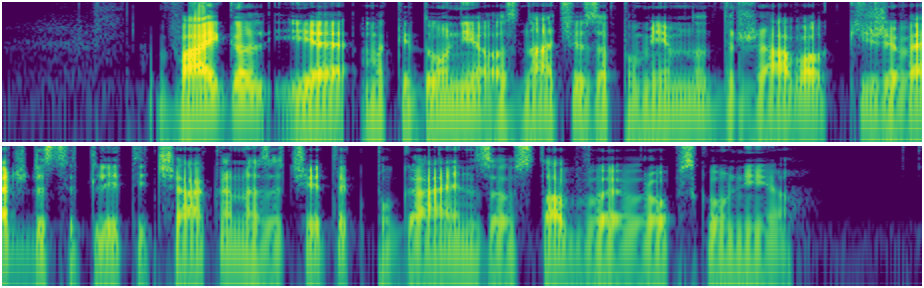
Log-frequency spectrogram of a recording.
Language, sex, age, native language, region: Slovenian, male, 18-29, Slovenian, Southeast Slovenia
